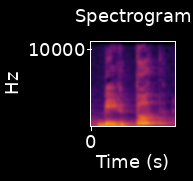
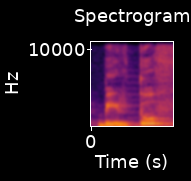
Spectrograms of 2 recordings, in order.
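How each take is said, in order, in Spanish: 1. La palabra termina en sonido d suave. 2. La palabra termina en sonido th.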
